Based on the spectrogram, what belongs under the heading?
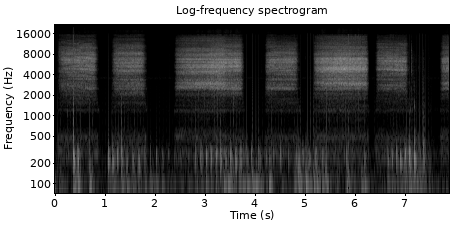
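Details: Repeated rasping hisses from wild barn owl chicks at a nest box during feeding, six bursts of uneven length in quick succession, with faint tapping and movement noises.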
